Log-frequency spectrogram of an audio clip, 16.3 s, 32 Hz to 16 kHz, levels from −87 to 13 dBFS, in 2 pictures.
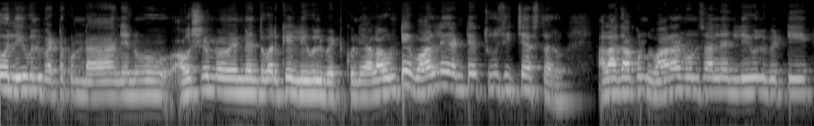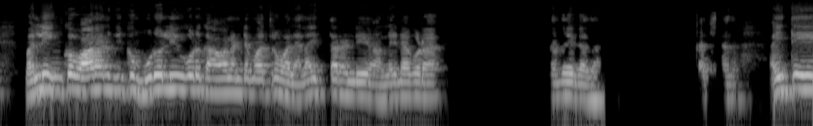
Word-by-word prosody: లీవులు 185 0 +5
పెట్టకుండా, 155 -2 -2 0.3
నేను 150 0 -2 0.4
అవసరమైనంత 170 0 +3
వరకే 165 +2 +1
లీవులు 155 0 +5
పెట్టుకొని, 145 0 -3
అలా 160 +2 +7
ఉంటే 185 +7 +2
వాళ్ళే 205 +7 +5
అంటే 200 +2 -2
చూసి 205 -1 -8
ఇచ్చేస్తారు. 185 -9 -4 0.4
అలా 170 - +8
కాకుండా 175 -1 +2
వారానికి, 180 +4 +3
రెండు 175 0 -6
సార్లు 175 0 0
నేను 170 -1 -4
లీవులు 175 0 0
పెట్టి, 165 +1 -5 0.5
మళ్ళీ 185 +7 0
ఇంకో 180 +3 -2
వారానికి 195 +1 +2
ఇంకో 195 +2 -6
మూడో 195 +4 +1
లీవ్ 200 -1 -3
కూడా, 195 -1 -4
కావాలంటే 170 0 -4
మాత్రం 160 +1 -7
వాళ్ళు 135 -2 -6
ఎలా 150 +3 -7
ఇత్తారండి, 150 -3 -5
ఆళ్ళైన 135 +3 -7
కూడా. 135 -1 -7 1.2
అదే 145 +2 -6
కదా! 120 -2 -8 1.0
ఖచ్చితంగా. 130 -1 -18 0.4
అయితే 185 +3 -2
170 Hz, 145 wpm, -21 LUFS, 150-185 Hz, 1.2 s, అలా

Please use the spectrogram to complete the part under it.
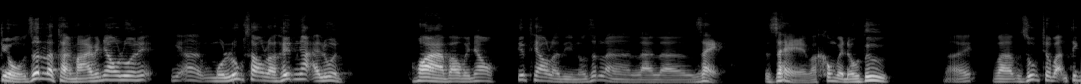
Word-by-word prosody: kiểu 130 -11 +5
rất 270 - +8
là 240 -3 +4
thoải 165 -6 +2
mái 135 +3 +1
với 165 +4 -2
nhau 205 -1 +1
luôn 200 -1 +2
ấy. 210 - -8 0.2
Nghĩa 185 +1 -14
là 195 -4 -8
một 150 +1 -4
lúc 230 +9 +3
sau 205 -4 +1
là 160 -3 +2
hết 225 +9 +3
ngại 235 -10 -2
luôn, 175 +1 -1 0.7
hòa 165 -5 +7
vào 140 0 0
với 135 0 -6
nhau. 165 -1 -7 0.2
Tiếp 220 0 -5
theo 180 -4 -3
là 130 - -6
gì, 120 -1 -10
nó 115 +2 -11
rất 200 - -9
là 120 - -10
là 110 0 -8
là 105 -1 -9
rẻ, 115 - -2 0.5
rẻ 95 0 0
và 110 - -10
không 170 +6 -3
phải - - 0
đầu 125 +3 0
tư, 180 -5 +6 0.6
đấy, - - -11 0.2
và 130 -1 -2
giúp 195 - -3
cho 200 - -3
bạn 175 - -2
thích 200 -2 -5
160 Hz, 245 wpm, -23 LUFS, 130-200 Hz, 0.7 s, rất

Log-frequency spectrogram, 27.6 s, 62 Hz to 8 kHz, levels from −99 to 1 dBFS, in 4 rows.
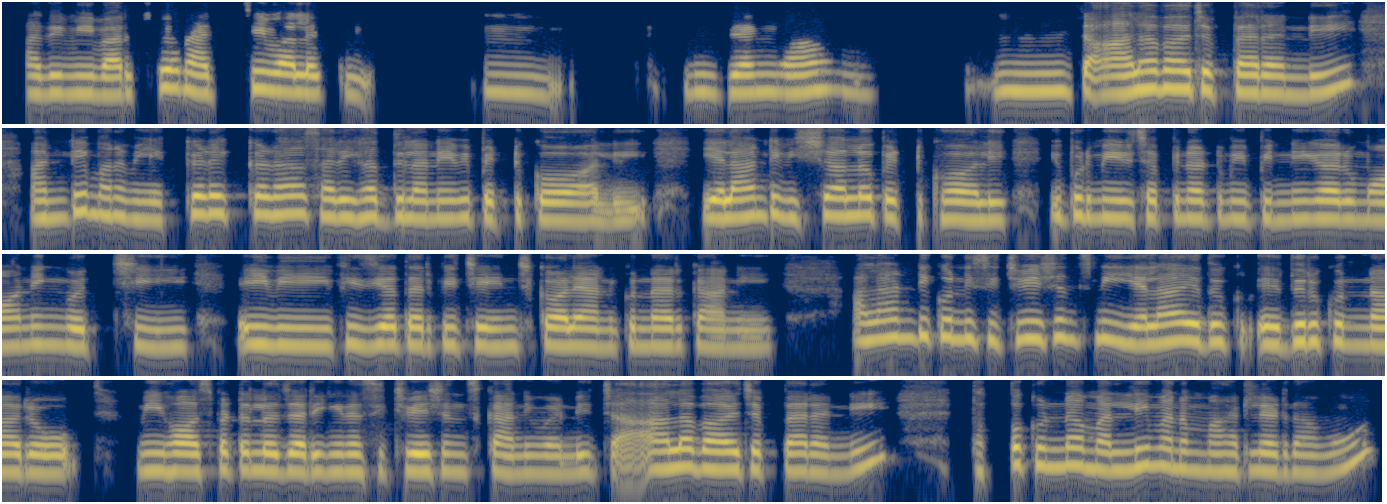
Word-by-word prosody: అది 215 +1 0
మీ 215 - -1
వర్క్‌లో 210 +7 +2
నచ్చి 215 +4 -1
వాళ్ళకి 215 -3 +3 0.6
హ్మ్. 220 -3 -7 0.8
నిజంగా. 220 0 0 1.0
హ్మ్. 235 0 0
చాలా 215 +5 +4
బా 260 - +6
చెప్పారండి. 220 -3 +2 0.5
అంటే 225 +5 -2
మనం 245 -2 -1 0.2
ఎక్కడెక్కడ 270 +4 +2 0.2
సరిహద్దులు 235 -1 +1
అనేవి 225 +1 -2
పెట్టుకోవాలి, 205 - 0 0.4
ఎలాంటి 245 +3 +4
విషయాల్లో 250 +2 +2
పెట్టుకోవాలి. 210 -2 0 0.3
ఇప్పుడు 245 +1 0
మీరు 225 -1 0
చెప్పినట్టు 225 0 -2
మీ 220 - -3
పిన్ని 220 0 -4
గారు 220 -1 +4
మార్నింగ్ 215 +1 -3
వచ్చి 205 +1 -9 0.5
ఇవి 220 -1 -1 0.3
ఫిజియోథెరపీ 220 -1 0
చేయించుకోవాలి 210 0 +2
అనుకున్నారు 205 +1 -2
కానీ, 195 -1 -6 0.5
అలాంటి 285 +3 0
కొన్ని 280 -2 +1
సిట్యుయేషన్స్‌ని 270 +2 -2 0.2
ఎలా 235 +2 +3
ఎదు 245 0 +1 0.3
ఎదుర్కొన్నారో! 215 -4 +2 0.5
మీ 220 - 0
హాస్పిటల్లో 220 +1 +2
జరిగిన 210 0 +1
సిట్యుయేషన్స్ 215 0 +1
కానివ్వండి. 200 0 -3
చాలా 240 +2 +2
బాగా 230 -1 +5
చెప్పారండి. 215 +2 -2 0.5
తప్పకుండా 270 +4 0
మళ్ళీ 230 +4 0
మనం 235 -2 -3
మాట్లాడదాము. 215 +1 -3
220 Hz, 110 wpm, -22 LUFS, 210-235 Hz, 1.0 s, బా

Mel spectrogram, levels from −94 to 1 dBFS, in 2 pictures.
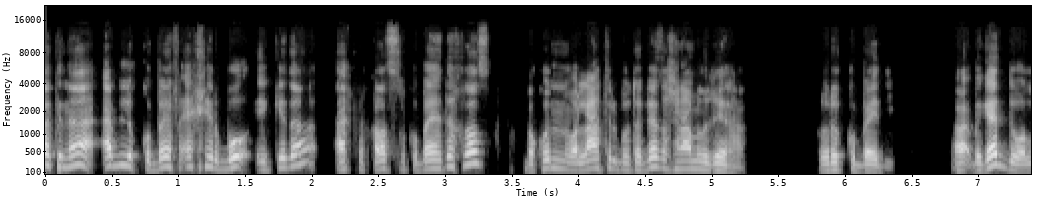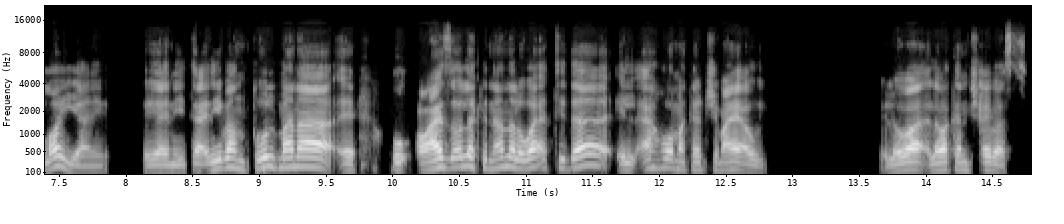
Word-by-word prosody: لك 220 -2 +1
إن 200 0 -2
أنا 230 - +4
قبْل 210 +1 +2
الكوباية 195 -2 -2
في - - -12
آخر 195 0 -4
بُق 395 +3 +1 0.2
كده، 215 +10 -2 0.2
آخر 145 - -2
خلاص 155 -1 0
الكوباية 150 +3 -2
هتخلَص، 235 +8 -1 0.2
باكون 165 -1 -5
ولَّعت 145 +5 +1
البوتاجاز 145 +6 -3
عشان 150 -2 -5
أعمل 150 0 0
غِيرها، 120 -8 -3 0.6
غير 125 - -3
الكوباية 130 -3 -2
دي. 95 -5 -13 0.4
آآ - - +3
بجد 205 +10 +4
والله 125 +11 +2
يعني 100 - -8 0.2
يعني 115 +1 -3
تقريبًا 150 +9 +1
طول 185 +4 +1
ما 180 - +4
أنا 190 -5 +6
آآ 125 - -2 0.5
وعايز 170 +7 +7
أقول 190 +2 0
لك 195 - +1
إن 165 - -7
أنا 185 +2 +1
الوقت 175 +1 +1
ده، 185 +6 +3
القهوة 165 +7 -3
ما 145 - -3
كانتش 140 0 -7
معايا 140 +1 +3
أوي. 110 -3 -5 0.8
اللي 115 - -6
هو 145 +3 +7
اللي 130 - -1
هو 140 - +6
كان 140 -1 -6
شاي 140 +2 -2
بس. - - -4
160 Hz, 205 wpm, -22 LUFS, 135-190 Hz, 0.8 s, وعايز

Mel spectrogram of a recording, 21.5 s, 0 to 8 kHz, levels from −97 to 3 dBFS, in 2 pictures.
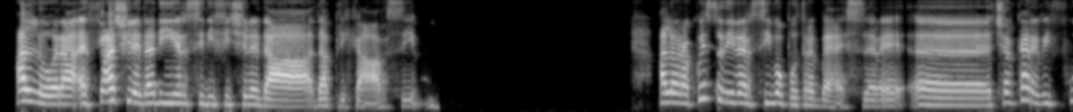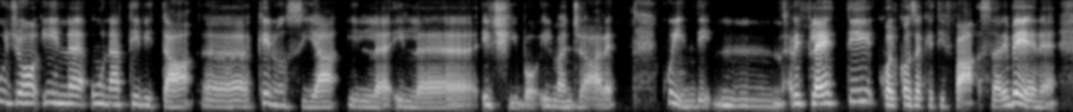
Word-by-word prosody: Allora, 230 -7 +6
è 240 - +6
facile 290 +4 +7
da 245 +1 +5
dirsi, 245 -2 +1
difficile 210 -1 -3
da 170 -3 +5
da 180 - 0
applicarsi. 170 -1 -5
Mh. 180 -8 -24 2.2
Allora, 260 -3 +3
questo 365 0 -2
diversivo 255 -1 +1
potrebbe 190 -5 -5
essere: 170 - -4
ehm, 190 - -1
cercare 270 +5 0
rifugio 245 +1 -7
in 250 -2 -6 0.2
un'attività, 205 -8 -5
ehm, 160 -1 -8
che 260 -2 -3
non 190 -4 -12
sia 150 -2 -5
il 155 -6 -8
il 150 -5 -12 0.6
il 205 - -7
cibo, 130 -9 -4
il 180 0 -11
mangiare. 155 -1 -7 0.4
Quindi, 165 - -8
mhmm, 175 -3 -13
rifletti 245 +6 +3
qualcosa 195 -1 -3
che 180 -1 -15
ti 180 -1 -16
fa 155 - -1
stare 170 +2 -2
bene. 165 - +4
205 Hz, 110 wpm, -20 LUFS, 170-245 Hz, 2.2 s, facile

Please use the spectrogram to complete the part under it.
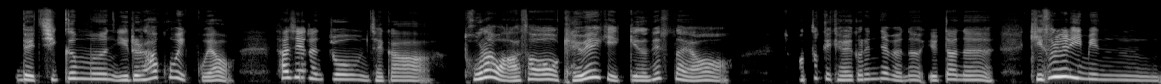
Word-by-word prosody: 네. 210 -1 +2
지금은 250 +1 0
일을 205 +2 +1
하고 310 +1 0
있고요. 185 -5 -2 0.4
사실은 305 -5 +1
좀 225 -4 -2
제가 180 -1 -4 0.3
돌아와서 235 - +3
계획이 250 - +3
있기는 185 +2 -3
했어요. 195 -9 -2 0.7
어떻게 275 -4 -7
계획을 205 0 -3
했냐면은 205 -7 -5
"일단은 205 -2 -3 0.4
기술 350 +10 +7
이민을 210 - -2
215 Hz, 250 characters per minute, -20 LUFS, 190-255 Hz, 0.7 s, 기술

